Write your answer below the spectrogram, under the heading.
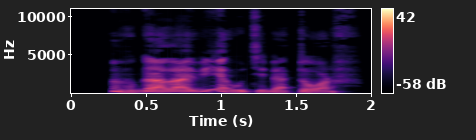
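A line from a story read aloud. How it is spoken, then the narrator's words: Grumble. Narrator (Russian): проворчала старшая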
